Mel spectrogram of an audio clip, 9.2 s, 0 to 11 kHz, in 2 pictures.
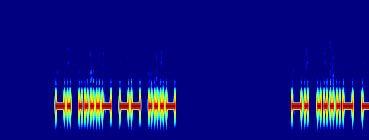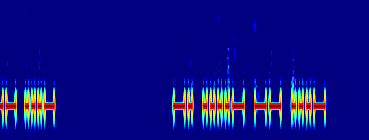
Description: Morse code, heard as a keyed tone, about 28 wpm, 700 Hz. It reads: N4MV N4MV N4MV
